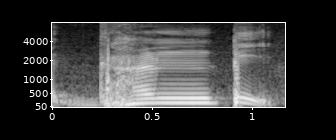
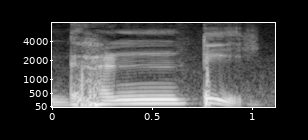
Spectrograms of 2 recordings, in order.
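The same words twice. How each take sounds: First: घंटी drawn out, higher, घ aspirated; drawn-out model word. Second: घंटी stretched very slowly; drawn-out model word. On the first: Teacher repeats घंटी for pupils to copy. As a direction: stretch घंटी once more, brighter. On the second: Teacher stretches घंटी for pupils to copy. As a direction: draw out घंटी for children. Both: Shown as a demonstration. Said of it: "घंटी बोलेंगे तो घा निकलेगा".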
